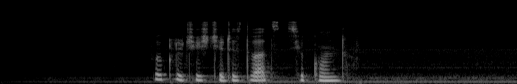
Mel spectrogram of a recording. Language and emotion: Russian, neutral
